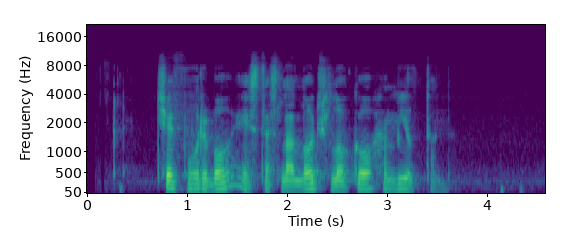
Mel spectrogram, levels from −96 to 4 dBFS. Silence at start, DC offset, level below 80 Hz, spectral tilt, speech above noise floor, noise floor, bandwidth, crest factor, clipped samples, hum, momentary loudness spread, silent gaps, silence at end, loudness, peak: 0.7 s; under 0.1%; -76 dBFS; -5 dB/octave; 38 dB; -67 dBFS; 10 kHz; 22 dB; under 0.1%; none; 11 LU; none; 1.1 s; -29 LUFS; -8 dBFS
